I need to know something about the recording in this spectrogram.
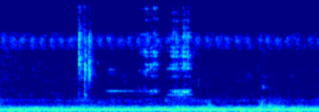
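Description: A man sips a hot drink from a mug.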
